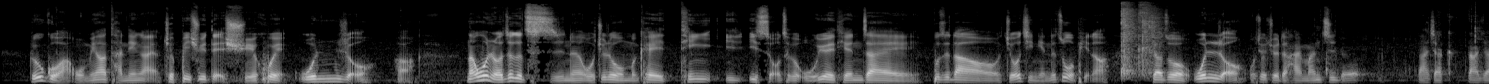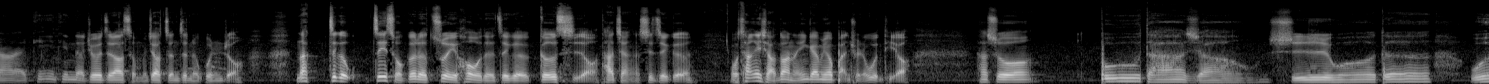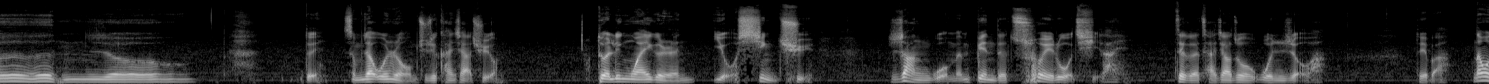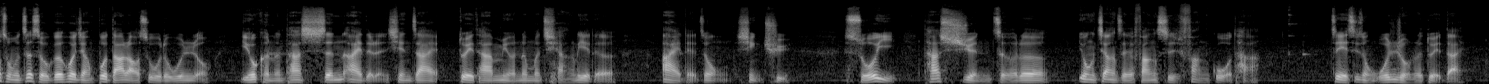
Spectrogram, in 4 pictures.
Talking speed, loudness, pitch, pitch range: 245 characters per minute, -23 LUFS, 110 Hz, 95-120 Hz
